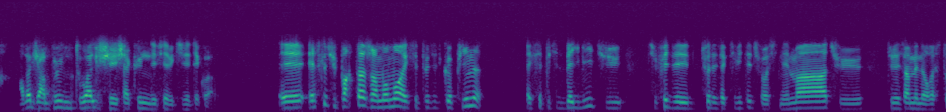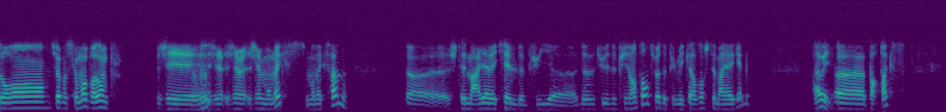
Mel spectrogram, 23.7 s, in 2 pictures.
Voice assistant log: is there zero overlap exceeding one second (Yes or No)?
Yes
